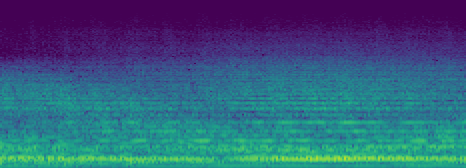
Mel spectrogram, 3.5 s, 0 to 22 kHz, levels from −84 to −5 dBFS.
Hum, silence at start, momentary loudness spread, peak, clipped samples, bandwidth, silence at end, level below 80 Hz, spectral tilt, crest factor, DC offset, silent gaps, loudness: none; 0 s; 5 LU; -10 dBFS; under 0.1%; 10.5 kHz; 0 s; -42 dBFS; -7 dB/octave; 14 dB; under 0.1%; none; -24 LUFS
